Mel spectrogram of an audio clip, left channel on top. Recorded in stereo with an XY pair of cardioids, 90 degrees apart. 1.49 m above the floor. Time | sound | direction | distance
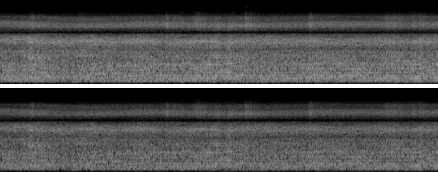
0.0 | a lawn mower | 30° left | ?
